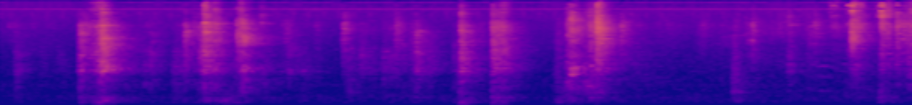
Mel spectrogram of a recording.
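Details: Andy, a pet dog indoors, sneezing, something dogs are said to do when happy; a run of short breathy, snorting bursts, some doubled, coming irregularly about a second apart in a quiet room.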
